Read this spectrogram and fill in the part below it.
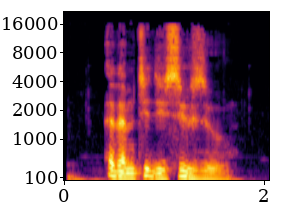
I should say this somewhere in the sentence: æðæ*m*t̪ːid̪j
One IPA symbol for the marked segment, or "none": m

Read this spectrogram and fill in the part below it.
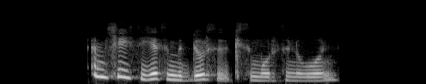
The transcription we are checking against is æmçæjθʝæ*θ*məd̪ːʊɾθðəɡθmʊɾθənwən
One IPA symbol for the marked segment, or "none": θ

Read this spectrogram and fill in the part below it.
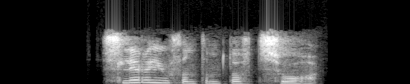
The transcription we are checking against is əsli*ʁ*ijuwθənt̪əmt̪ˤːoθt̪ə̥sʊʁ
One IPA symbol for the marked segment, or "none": ʁ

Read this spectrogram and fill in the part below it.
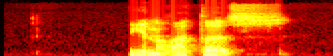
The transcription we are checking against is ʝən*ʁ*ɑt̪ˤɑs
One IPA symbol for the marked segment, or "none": ʁ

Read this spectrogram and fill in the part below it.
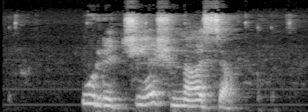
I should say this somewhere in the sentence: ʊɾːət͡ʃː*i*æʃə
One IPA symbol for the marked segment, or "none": i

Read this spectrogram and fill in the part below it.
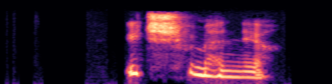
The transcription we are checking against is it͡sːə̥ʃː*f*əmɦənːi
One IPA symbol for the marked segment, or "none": f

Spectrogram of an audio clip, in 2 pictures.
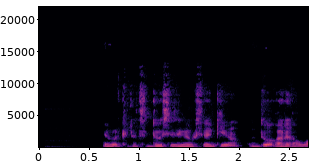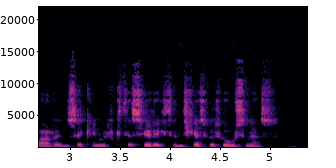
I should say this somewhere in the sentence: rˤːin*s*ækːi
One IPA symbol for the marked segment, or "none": s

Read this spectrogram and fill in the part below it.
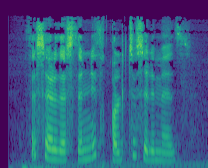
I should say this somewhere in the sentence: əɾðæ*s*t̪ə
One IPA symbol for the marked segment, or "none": s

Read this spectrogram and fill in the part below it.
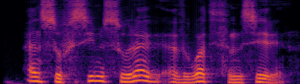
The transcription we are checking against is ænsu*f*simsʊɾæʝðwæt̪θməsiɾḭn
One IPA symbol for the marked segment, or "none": f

